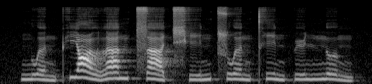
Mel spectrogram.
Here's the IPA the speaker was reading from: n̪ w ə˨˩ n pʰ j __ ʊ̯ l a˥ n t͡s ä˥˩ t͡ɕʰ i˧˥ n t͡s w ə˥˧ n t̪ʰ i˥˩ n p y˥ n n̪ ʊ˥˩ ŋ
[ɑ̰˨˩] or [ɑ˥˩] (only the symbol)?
ɑ˥˩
